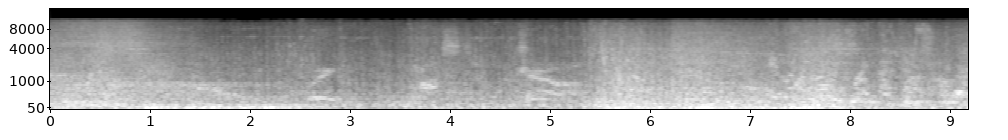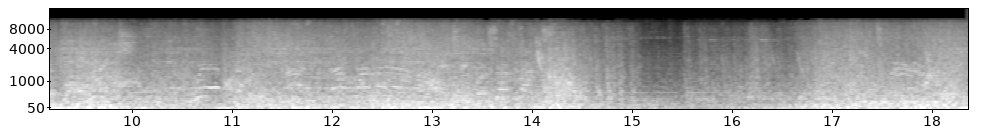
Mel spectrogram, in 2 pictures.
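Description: Guns fire in rapid bursts during a battle.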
